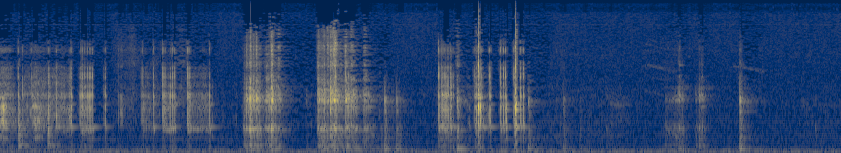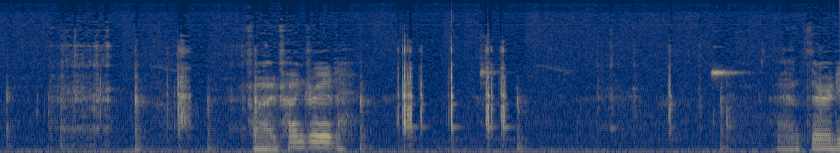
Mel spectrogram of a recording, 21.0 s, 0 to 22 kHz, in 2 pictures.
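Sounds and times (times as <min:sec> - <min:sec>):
utensil scraping and clinking bowl: 0:10.6 - 0:13.8.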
